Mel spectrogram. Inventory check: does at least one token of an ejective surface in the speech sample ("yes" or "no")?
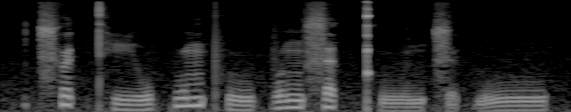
no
